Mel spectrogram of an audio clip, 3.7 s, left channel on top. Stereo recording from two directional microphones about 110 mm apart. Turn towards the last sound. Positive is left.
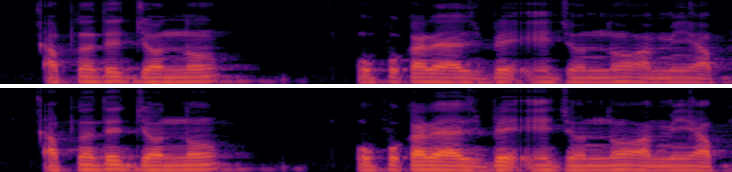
turn(degrees=-45)  # may be behind; listen again after turning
